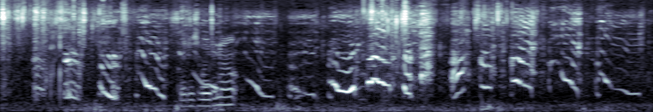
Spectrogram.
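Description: A dog whining and yipping in a rapid string of short, high-pitched cries, many of them falling in pitch.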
